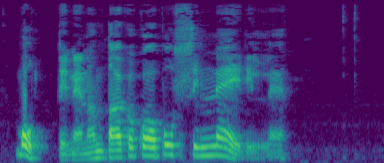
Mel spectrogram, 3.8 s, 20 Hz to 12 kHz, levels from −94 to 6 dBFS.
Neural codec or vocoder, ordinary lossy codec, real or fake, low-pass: none; AAC, 64 kbps; real; 10.8 kHz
